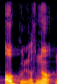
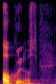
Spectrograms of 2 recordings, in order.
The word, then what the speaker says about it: Oculus: su otra empresa que se llama Oculus, con acento en la O, Oculus, Oculus.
